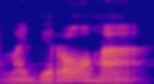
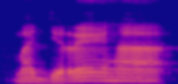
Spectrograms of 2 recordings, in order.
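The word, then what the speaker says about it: مجراها: Allah mudahkan bisa jadi ketika yang satu baca salah ya majroha ketika diingatkan ya majreha Oh majreha yang lain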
